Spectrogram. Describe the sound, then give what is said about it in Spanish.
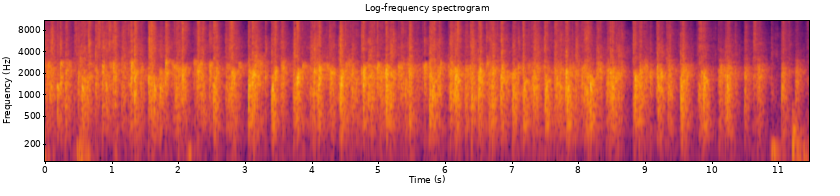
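An audience breaks into sustained applause for the Lord, many hands clapping in a dense, steady rhythm that stays loud for the whole stretch, with a few faint voices mixed in. “Le damos un aplauso al Señor de la gloria, hermano.”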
